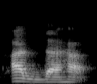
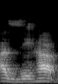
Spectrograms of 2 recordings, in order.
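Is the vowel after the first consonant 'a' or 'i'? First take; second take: a; i. First: The first vowel of the word is a. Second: The first vowel of the word is i. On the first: The speaker calls it right. "Yang betul az-zahab" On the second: The speaker calls it wrong. "Memang sering ada salah bilangnya az-zihab"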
